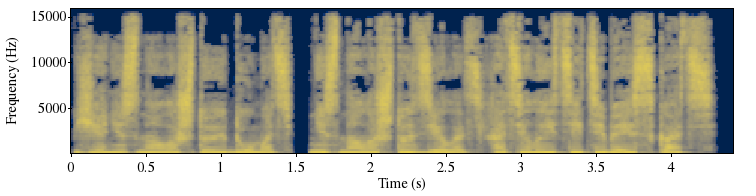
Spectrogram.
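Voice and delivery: a hint of a scared granddaughter; young girl voice. A narrator's reading.

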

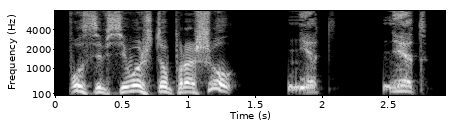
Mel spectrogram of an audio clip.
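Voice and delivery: high, anguished, fading into weak refusal; desperate disbelief. Acted. Hero dying after all he went through, desperate plea. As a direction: protest death with the last strength.

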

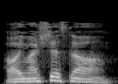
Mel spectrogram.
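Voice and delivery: loud call. A narrator's reading. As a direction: hail someone from a distance. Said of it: "با صدای بلند گفت".

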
